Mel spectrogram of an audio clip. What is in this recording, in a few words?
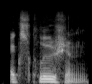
"exclusion", American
